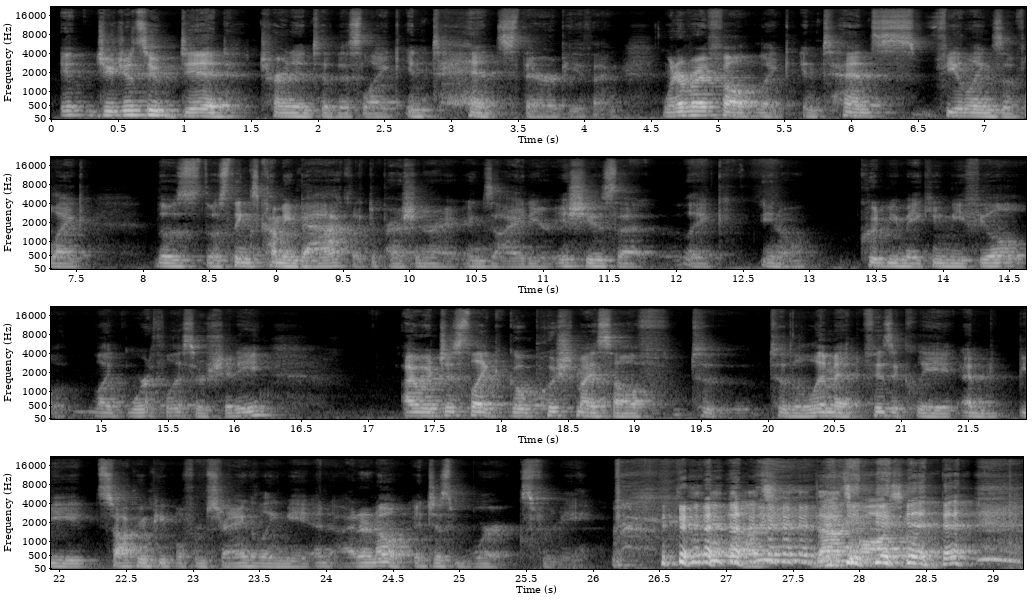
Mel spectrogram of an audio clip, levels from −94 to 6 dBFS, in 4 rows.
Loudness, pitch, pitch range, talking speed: -24 LUFS, 115 Hz, 110-130 Hz, 150 wpm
